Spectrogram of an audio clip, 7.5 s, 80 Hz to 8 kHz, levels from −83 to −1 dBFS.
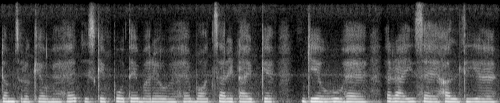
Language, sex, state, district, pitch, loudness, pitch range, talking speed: Hindi, female, Gujarat, Valsad, 215 Hz, -16 LUFS, 210-225 Hz, 145 wpm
